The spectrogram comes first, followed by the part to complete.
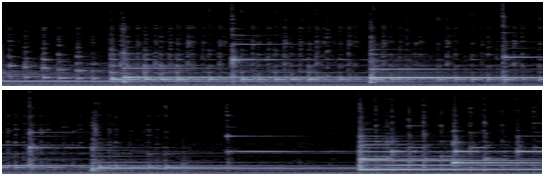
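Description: Two harps playing a slow duet: plucked melody notes ring over sustained low notes, with a new chord struck about every two and a half seconds.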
